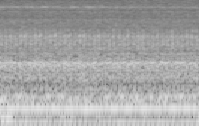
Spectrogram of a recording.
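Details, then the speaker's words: Ford Probe GT idling with a constant airy hiss over an otherwise steady, even engine note; owner suspects a vacuum leak, with valve cover gaskets still due; the sucking sound is less than before, cause unconfirmed. "so what i'm thinking is that i might have a vacuum leak"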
